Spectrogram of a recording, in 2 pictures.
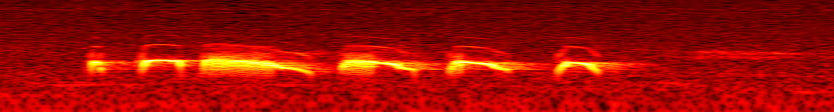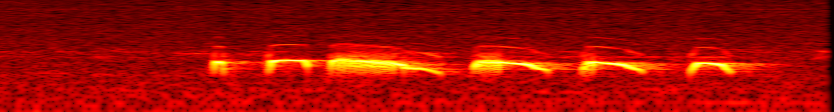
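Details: Two full coo phrases by a busily calling spotted dove, each opening with quick short notes, swelling into a long downslurred coo and closing with three evenly spaced falling coos.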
